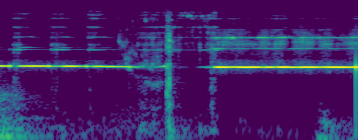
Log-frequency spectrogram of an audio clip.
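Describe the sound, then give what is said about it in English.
A sustained, pure ringing tone from a water-tuned musical glass being tuned by adding or removing water, humming steadily at one pitch, briefly interrupted by a soft knock, then resuming at a slightly different pitch with shimmering overtones. Adding water lowers the note. “And that is just like giving tension or loosening the string of a violin, just raise or lower the water level.”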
